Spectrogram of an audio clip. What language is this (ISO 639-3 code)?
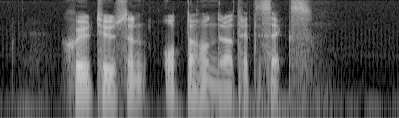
swe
